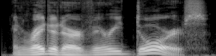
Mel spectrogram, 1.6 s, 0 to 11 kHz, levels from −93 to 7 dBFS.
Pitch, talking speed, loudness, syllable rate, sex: 120 Hz, 220 wpm, -16 LUFS, 4.9 syllables/s, male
